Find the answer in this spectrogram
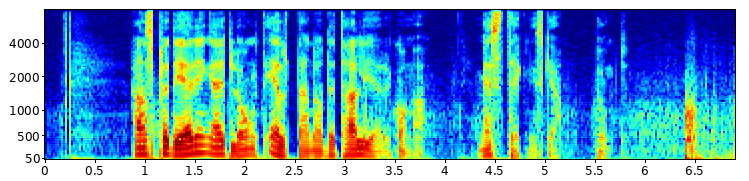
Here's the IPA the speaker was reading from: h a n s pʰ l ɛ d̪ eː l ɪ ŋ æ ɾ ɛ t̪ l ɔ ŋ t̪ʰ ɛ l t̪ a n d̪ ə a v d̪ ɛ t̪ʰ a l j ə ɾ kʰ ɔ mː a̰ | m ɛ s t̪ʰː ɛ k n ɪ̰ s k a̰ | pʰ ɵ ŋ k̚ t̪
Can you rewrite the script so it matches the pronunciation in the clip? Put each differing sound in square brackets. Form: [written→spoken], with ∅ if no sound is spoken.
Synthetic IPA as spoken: h a n s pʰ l ɛ d̪ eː [l→ɾ] ɪ ŋ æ ɾ ɛ t̪ l ɔ ŋ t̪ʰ ɛ l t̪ a n d̪ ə a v d̪ ɛ t̪ʰ a l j ə ɾ kʰ ɔ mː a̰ | m ɛ s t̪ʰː ɛ k n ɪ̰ s k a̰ | pʰ ɵ ŋ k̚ t̪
